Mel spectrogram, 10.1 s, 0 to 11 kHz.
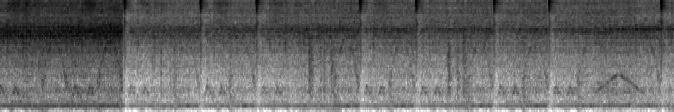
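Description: CO2 laser engraver running a focus test at full power: the machine's steady hum, with a hiss for about the first two seconds. After that come sharp ticks about once a second as the head scans line after line.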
